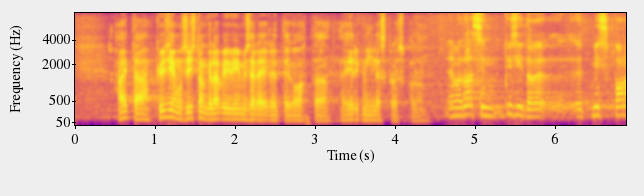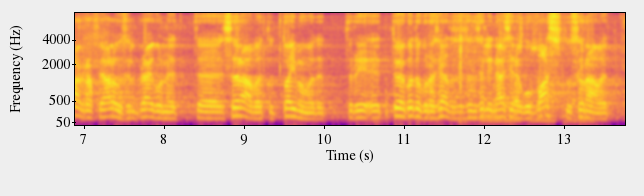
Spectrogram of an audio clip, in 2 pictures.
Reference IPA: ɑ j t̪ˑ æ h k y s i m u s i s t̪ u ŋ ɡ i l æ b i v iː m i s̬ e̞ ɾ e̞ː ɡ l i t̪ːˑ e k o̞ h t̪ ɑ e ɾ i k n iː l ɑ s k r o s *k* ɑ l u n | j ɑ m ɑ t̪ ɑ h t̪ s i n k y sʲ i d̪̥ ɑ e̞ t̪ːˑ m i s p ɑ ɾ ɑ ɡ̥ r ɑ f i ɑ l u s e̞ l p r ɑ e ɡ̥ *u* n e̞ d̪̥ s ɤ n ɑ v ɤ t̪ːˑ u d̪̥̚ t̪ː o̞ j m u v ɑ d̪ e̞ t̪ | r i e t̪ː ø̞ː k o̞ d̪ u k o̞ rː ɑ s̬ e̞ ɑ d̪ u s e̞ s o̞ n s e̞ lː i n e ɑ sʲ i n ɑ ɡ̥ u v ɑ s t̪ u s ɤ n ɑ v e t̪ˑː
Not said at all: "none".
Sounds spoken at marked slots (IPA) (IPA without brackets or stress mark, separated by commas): p, u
